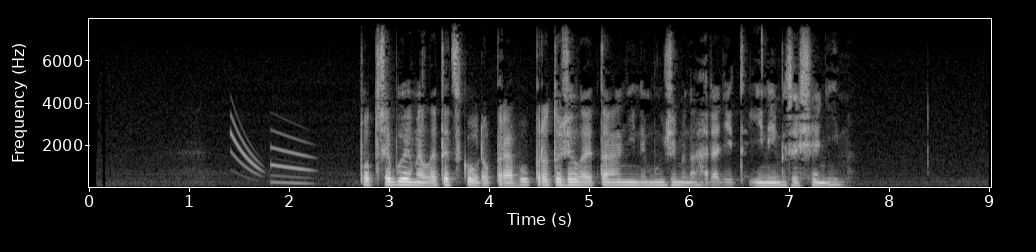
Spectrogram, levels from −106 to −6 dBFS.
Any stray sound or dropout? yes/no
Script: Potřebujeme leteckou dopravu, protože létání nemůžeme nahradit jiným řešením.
yes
